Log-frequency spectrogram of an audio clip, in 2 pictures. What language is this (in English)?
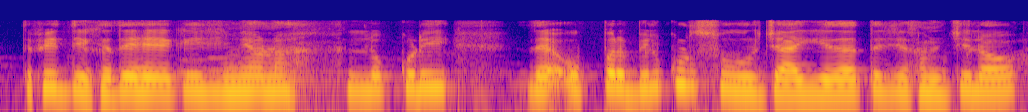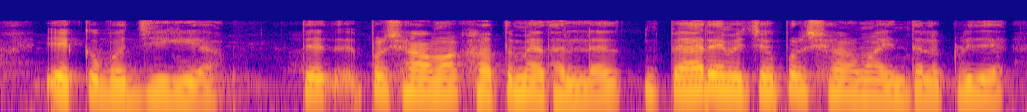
Dogri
